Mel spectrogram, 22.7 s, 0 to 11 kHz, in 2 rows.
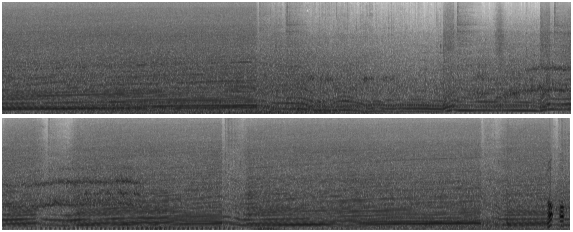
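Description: Engine of a 2004 Mitsubishi Lancer MR driven on the Nordschleife in the Forza Motorsport 7 racing game: a continuous, close engine drone rising and falling through gear changes, with occasional tire noise and someone talking over it.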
